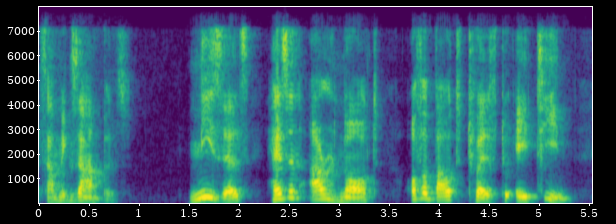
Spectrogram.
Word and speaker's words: R0: This is measured by its basic reproduction number, or R0, actually pronounced R0.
